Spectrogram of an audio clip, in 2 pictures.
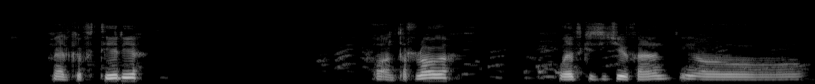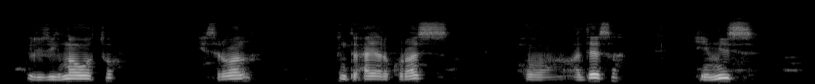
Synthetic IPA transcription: mɛːlkʰɐfɪ̥t̪ʰɛːɾɪjɐ | ɔːɐnt̪ʰɐrlɔːɣɐ | wɛd̪kʰis̬it͡ʃɛːfand̪ | rɾiɡmawɐt̪ʰɔ | ɛsɾwaːl | ɪnt̪ʰʊwħɑjaɾɛkʰʊɾaːs | ɔːad̪ɛːsɐ | imiːs

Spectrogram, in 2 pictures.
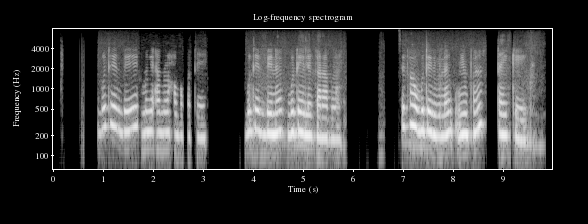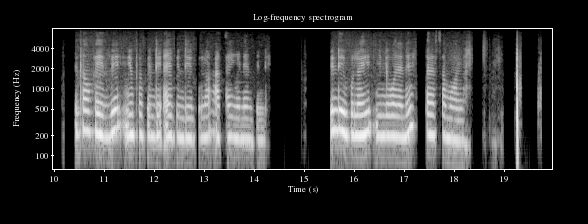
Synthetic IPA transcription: buteːdbimuŋɡiʔɐmlɐxɐbɔkɔtɛj | butedbinɐk̚budɛliɡɐɾablɐ | sikawbuteːdbinɐk̚ɲumfɐ | tɐjkejt | sikawkejt̚biɲumfɐbindiʔɐjbindibulɔʔɐ̰k̚ɐjːɛnɛnbindi | b̥indibulɔjɲiŋɡiwɐnɛnɛtɛɾɛsɐmɔlːɐ

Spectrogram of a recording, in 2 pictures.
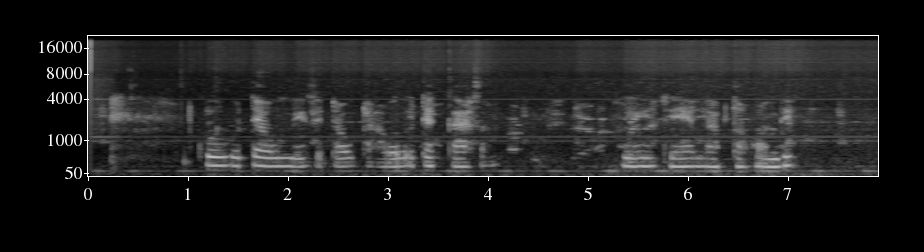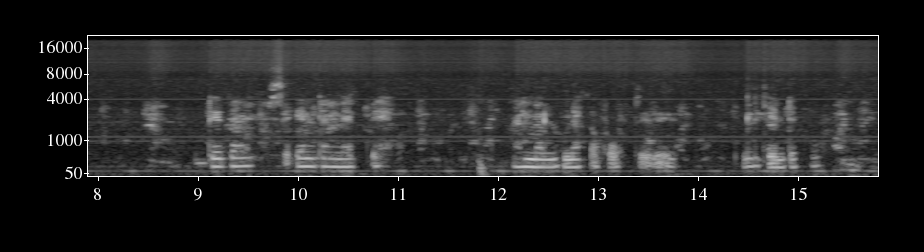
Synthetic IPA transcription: kɔwɔtawnːɛsɛtawtawɔbɛtɛkːasam | mɛtɛlaftafa̰mbɛ | dɛbamsɛ̰ʔintanɛt̚bɛ | ʔamːalunɛkːa̰fo̰ftɛ̰bɛ̰ | ild͡ʒentɛfɔf

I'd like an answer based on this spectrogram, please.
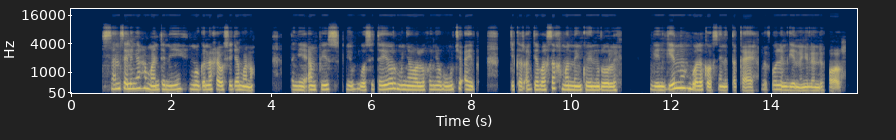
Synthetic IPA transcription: sɐnseliŋɡɐxɐmantɛnimɔɡənɐxɛwsiɟɐmɐnɔ | tɐŋɡɛʔɐmpisjubuɡɔsitɐjɔɾmuɲɐwɐlːuxɔɲɔbumut͡ʃuʔajb | ɟəkːɐɾʔɐ̰k̚ɟɐbɐsɐxmɐnːɐɲkɔjnuɾɔlɛ | ŋɡenɡenːubɔlɛkɔsɛnitɐkːajbɛfɔlenɡenːuɲulendixɔ̰ːl

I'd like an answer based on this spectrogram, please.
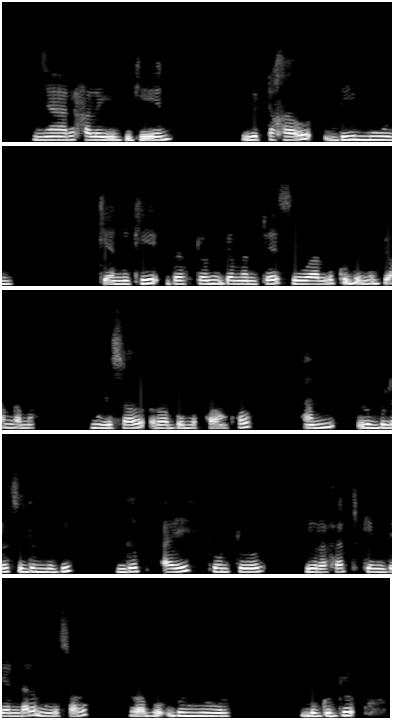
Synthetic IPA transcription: ɲaːɾixɐlɐjud͡ʒuɡeːn | jutɐxɐlwdimuːɲ | kɛnːəkʰidɐfdɔnɟɐŋɡɐntɛsiwalːɐkuɡənɐɟɔŋɡɐmɐ | muŋɡisɔlrɔbːubukɔ̰ŋkɔ | ʔɐm | lubulɐsidənːəbi | ŋɡəp̚ʔɐjtuntoːr | juɾɐfɛtkimdɛndɐlmuŋɡisɔl | rɔ̰bṵbuɲuːl | buɡudu

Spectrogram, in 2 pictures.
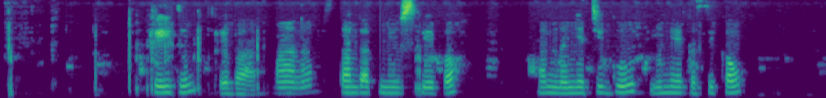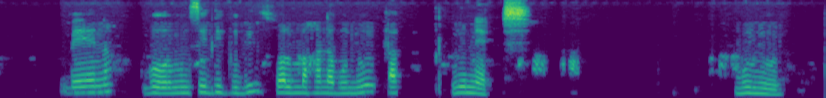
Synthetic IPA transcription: kejtumkɛbaːɾmaːnanstandadnuːspɛpa | hɐnnɐɲatːiɡoːɾjinɛkːasikaw | bɛːnɐ | ɡoːɾmənsidiɡbisɔlmbɐɦanɐbuɲuːlɐk̚ | lunɛt | buɲuːl

